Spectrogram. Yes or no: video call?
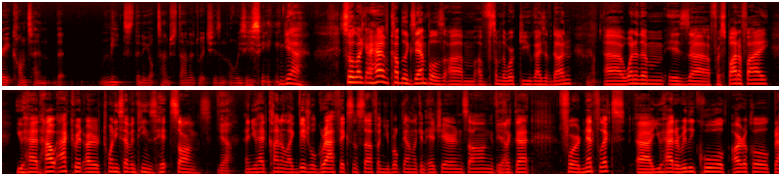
no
